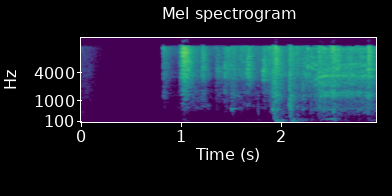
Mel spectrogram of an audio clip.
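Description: After a brief silence, a dog named Gustav makes breathy, panting and snuffling noises with some rustling in a recording room, fairly loud and continuous for a couple of seconds.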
